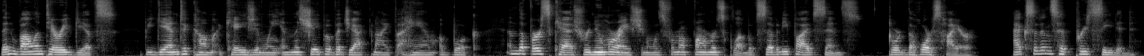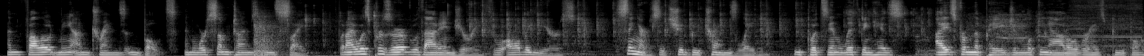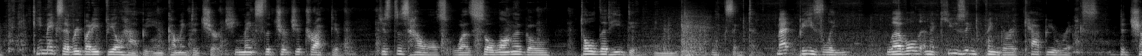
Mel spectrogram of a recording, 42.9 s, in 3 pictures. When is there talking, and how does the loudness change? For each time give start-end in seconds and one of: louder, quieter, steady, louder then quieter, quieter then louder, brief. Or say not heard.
0.0-42.8 steady.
